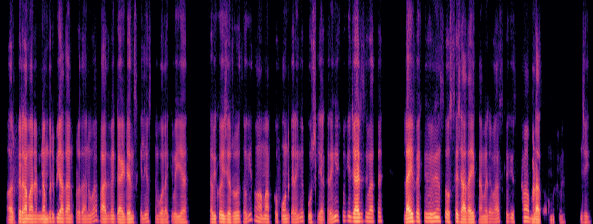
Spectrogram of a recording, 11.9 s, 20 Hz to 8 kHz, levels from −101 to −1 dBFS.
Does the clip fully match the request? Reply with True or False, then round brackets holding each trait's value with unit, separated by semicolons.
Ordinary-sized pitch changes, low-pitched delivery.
True (3.6 semitones; 110 Hz)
